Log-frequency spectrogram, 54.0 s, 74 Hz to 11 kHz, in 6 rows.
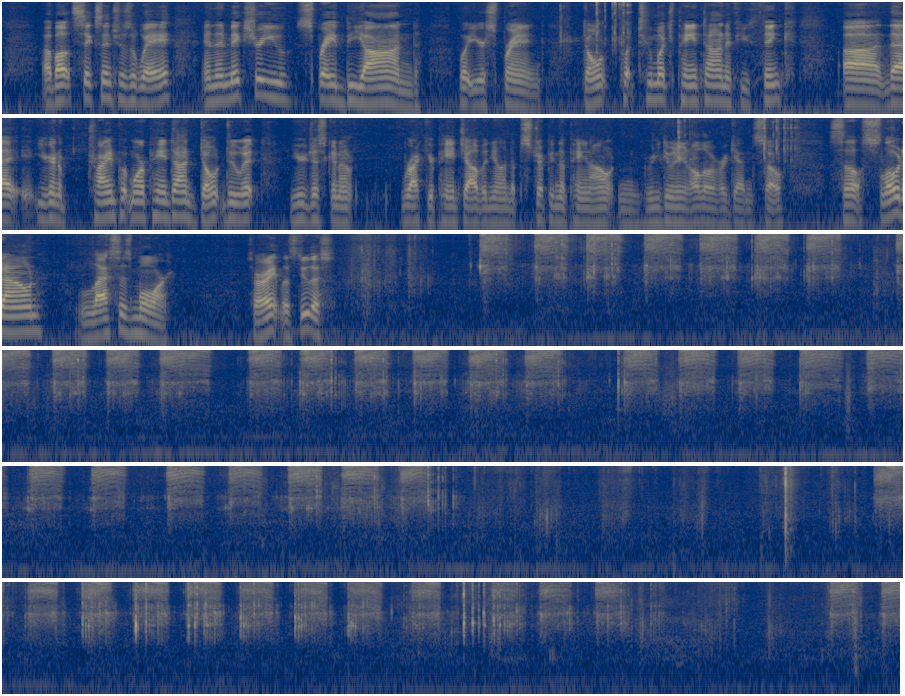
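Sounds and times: aerosol spray can hissing: 22.7s - 40.6s, 44.8s - 51.4s, 53.3s - 54.0s.

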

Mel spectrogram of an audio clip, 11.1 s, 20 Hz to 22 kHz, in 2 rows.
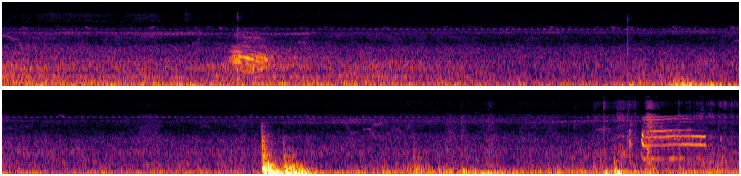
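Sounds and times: insects chirring: 0.0s - 11.0s.

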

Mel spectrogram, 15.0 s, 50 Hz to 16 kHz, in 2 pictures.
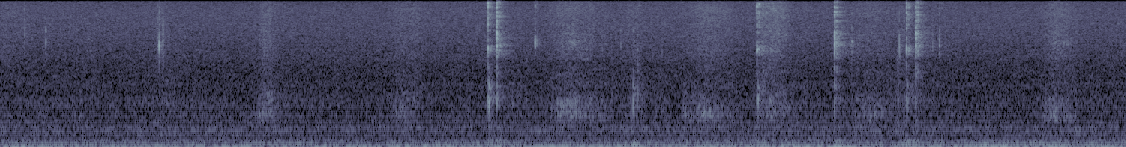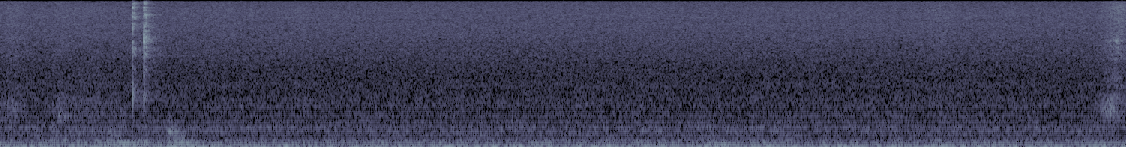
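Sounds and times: low steady hum: 0.0s - 15.0s
faint computer clicks: 8.4s - 8.7s.

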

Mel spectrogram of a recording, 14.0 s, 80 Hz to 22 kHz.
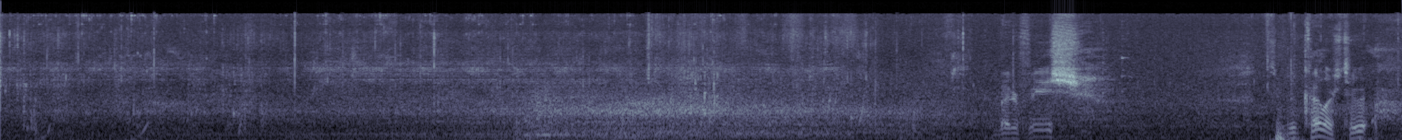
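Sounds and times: fish splashing in water: 0.0s - 9.8s.

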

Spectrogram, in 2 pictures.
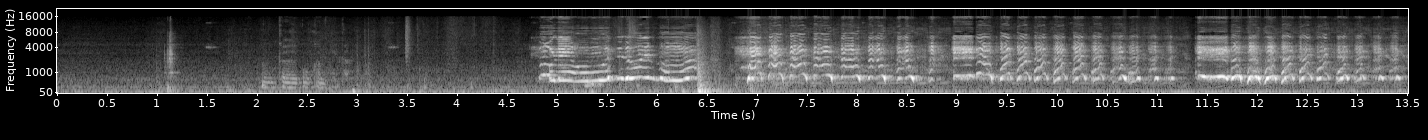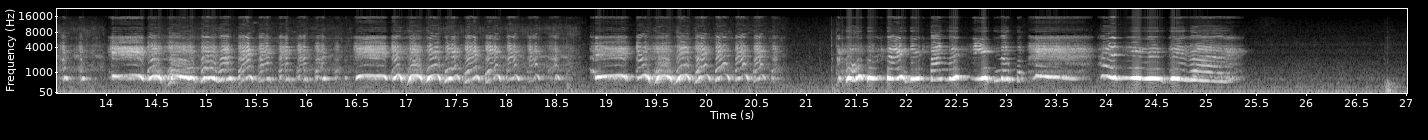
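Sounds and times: toy high-pitched recorded laugh: 6.8s - 25.4s.

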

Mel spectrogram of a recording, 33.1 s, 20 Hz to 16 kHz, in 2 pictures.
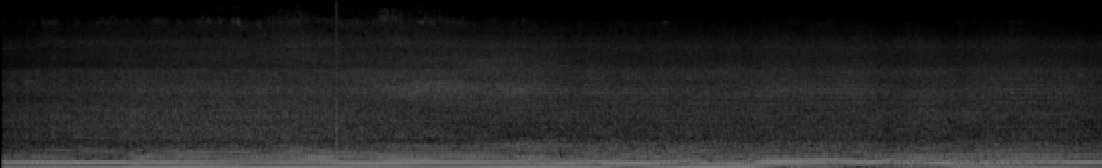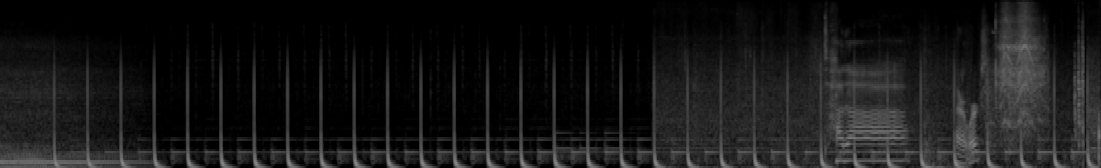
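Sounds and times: riding lawn mower engine running: 0.1s - 18.8s, 30.6s - 33.0s.

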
